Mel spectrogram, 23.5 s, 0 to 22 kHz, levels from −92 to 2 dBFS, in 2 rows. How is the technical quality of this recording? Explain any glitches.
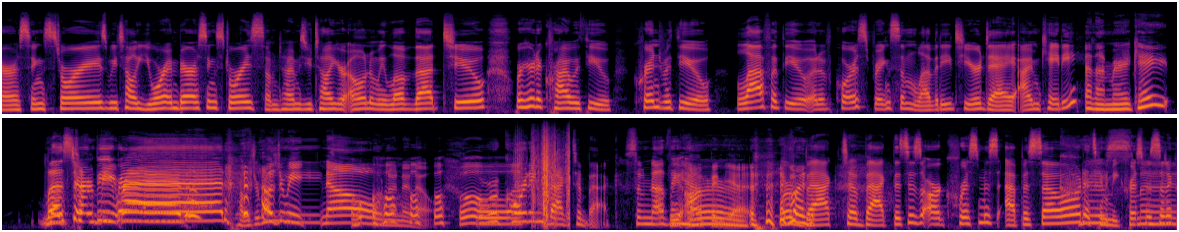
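A single glitch stands out, a burst of cable scratch noise from 16.82 to 17.44 s. Dense, uneven scratching and rustling rides over the sound, only slightly quieter than it. The likely cause is a worn cable or connector being moved, its contact resistance fluctuating rapidly.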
